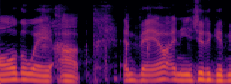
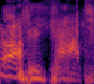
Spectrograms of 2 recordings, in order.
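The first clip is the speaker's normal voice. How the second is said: high scream at the top of his lungs; 7 semitones higher than usual. Voicing a charging gnome: screaming at the top of his lungs. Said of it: "he screams at the top of his lungs".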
